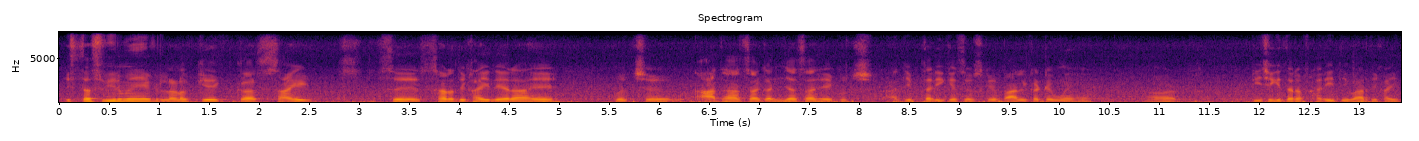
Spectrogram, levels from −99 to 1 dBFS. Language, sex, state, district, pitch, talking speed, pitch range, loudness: Hindi, male, Maharashtra, Sindhudurg, 110 Hz, 145 wpm, 100-120 Hz, -26 LUFS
